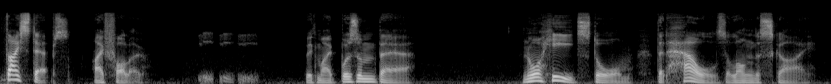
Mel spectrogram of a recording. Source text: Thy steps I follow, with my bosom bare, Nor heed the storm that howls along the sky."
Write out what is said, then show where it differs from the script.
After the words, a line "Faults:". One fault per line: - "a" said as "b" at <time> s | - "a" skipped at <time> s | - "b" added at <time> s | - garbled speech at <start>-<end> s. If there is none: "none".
Thy steps I follow, with my bosom bare, Nor heed storm that howls along the sky."
Faults:
- "the" skipped at 5.8 s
